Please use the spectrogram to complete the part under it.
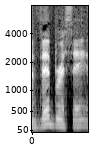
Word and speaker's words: vibrissae: They'll rub it with their vibrissae, which, by the way, the vibrissae, am I saying that right? – Yeah. I think so.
